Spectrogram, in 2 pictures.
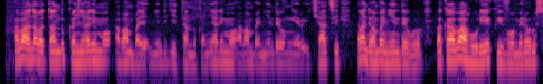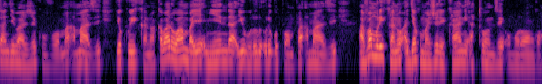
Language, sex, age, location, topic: Kinyarwanda, male, 25-35, Kigali, health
